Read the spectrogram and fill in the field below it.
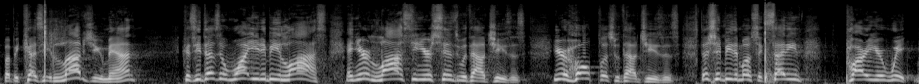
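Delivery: fiery sermon build; impassioned preaching. Real, not acted. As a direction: drive it home to the congregation. Preacher rising to full force.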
